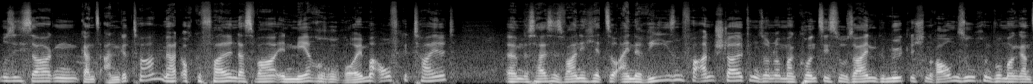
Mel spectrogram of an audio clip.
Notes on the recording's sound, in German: Live am Donnerstag von der Spiel 2019.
